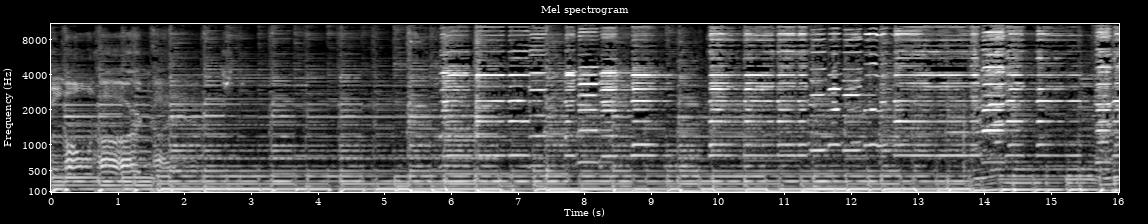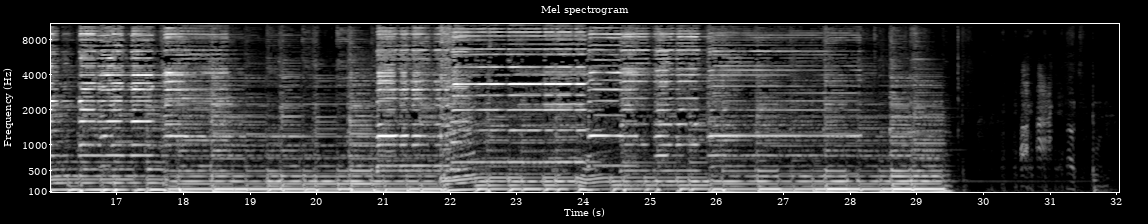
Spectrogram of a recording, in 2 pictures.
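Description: Harmonica solo over a strummed acoustic guitar, an instrumental break that closes the song. The music stops suddenly just before the end.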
